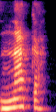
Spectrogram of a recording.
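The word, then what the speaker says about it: נכה: Y ese término herida viene de una palabra hebrea que es naka, bueno, Naka sería, porque es con acento en la segunda A y con K, y significa golpeado, arruinado, destruido, vencido.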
